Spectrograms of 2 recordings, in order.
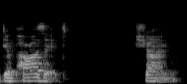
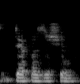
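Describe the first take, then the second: First: The word is split into deposit plus shun. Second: The word is said smoothly in the usual way. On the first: The speaker calls it wrong. "if you need to pronounce it incorrectly" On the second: The speaker calls it right. "I know we pronounce deposition differently"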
